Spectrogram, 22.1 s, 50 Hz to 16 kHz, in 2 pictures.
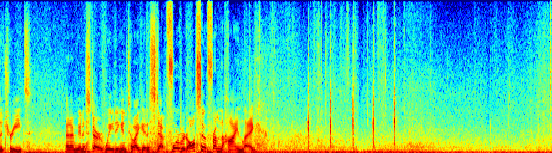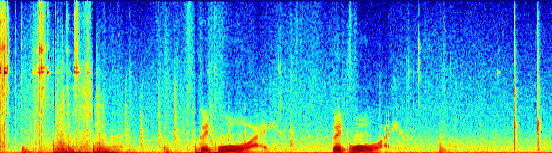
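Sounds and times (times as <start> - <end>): low steady rumble: 0.0 - 22.0
horse hooves clunking on trailer floor: 2.6 - 8.0, 10.9 - 17.4
halter hardware jingling: 10.9 - 17.0.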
